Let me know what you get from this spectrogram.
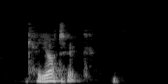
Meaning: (adjective) 1. Filled with chaos 2. Extremely disorganized or in disarray 3. Highly sensitive to starting conditions, so that a small change to them may yield a very different outcome
- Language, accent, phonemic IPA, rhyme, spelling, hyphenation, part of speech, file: English, Southern England, /keɪˈɒtɪk/, -ɒtɪk, chaotic, cha‧ot‧ic, adjective / noun, LL-Q1860 (eng)-chaotic.wav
